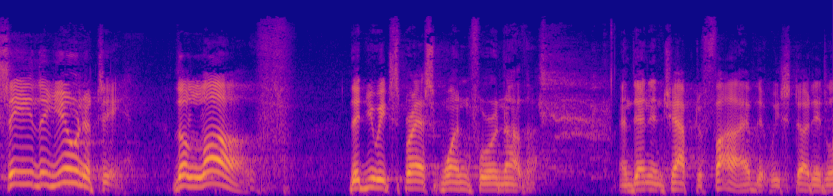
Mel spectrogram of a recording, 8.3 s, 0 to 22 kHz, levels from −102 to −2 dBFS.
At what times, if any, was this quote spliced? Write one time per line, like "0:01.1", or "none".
0:06.1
